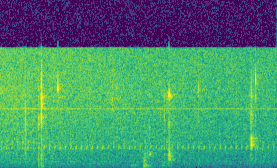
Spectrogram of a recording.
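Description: A man gulps from a bottle.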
